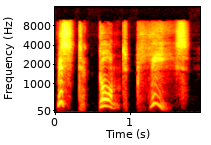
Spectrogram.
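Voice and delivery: shocked. Acted. Official protesting to the abusive father, shocked. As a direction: object in shock, pitched well up. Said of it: "said Ogden in a shocked voice".

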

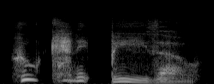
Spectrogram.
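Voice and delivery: soft musing, falling away at the end; quiet voice. A narrator's reading. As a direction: wonder aloud, hushed. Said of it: "she said in a quiet voice".

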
